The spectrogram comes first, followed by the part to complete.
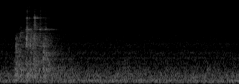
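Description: A brief scrape of clay being shifted by hand on a pottery wheel's bat, a little after the start, over a faint steady hum.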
